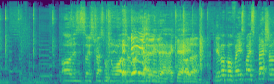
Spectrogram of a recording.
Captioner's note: laughs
